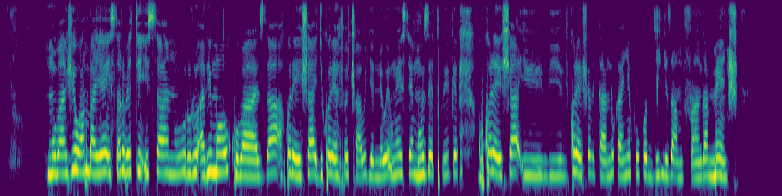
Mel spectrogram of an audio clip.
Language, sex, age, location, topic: Kinyarwanda, female, 18-24, Musanze, education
